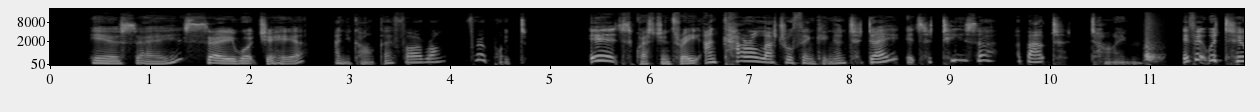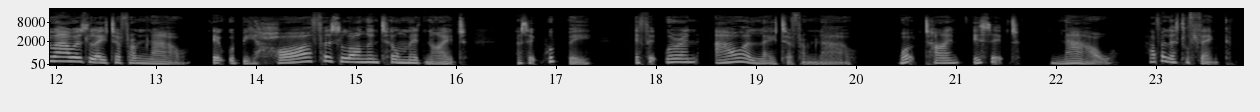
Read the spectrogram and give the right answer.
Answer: Well, the answer is it's 9 p.m.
